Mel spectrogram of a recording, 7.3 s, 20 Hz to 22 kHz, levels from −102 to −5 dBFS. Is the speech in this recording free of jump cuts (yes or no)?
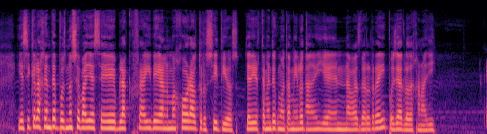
no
